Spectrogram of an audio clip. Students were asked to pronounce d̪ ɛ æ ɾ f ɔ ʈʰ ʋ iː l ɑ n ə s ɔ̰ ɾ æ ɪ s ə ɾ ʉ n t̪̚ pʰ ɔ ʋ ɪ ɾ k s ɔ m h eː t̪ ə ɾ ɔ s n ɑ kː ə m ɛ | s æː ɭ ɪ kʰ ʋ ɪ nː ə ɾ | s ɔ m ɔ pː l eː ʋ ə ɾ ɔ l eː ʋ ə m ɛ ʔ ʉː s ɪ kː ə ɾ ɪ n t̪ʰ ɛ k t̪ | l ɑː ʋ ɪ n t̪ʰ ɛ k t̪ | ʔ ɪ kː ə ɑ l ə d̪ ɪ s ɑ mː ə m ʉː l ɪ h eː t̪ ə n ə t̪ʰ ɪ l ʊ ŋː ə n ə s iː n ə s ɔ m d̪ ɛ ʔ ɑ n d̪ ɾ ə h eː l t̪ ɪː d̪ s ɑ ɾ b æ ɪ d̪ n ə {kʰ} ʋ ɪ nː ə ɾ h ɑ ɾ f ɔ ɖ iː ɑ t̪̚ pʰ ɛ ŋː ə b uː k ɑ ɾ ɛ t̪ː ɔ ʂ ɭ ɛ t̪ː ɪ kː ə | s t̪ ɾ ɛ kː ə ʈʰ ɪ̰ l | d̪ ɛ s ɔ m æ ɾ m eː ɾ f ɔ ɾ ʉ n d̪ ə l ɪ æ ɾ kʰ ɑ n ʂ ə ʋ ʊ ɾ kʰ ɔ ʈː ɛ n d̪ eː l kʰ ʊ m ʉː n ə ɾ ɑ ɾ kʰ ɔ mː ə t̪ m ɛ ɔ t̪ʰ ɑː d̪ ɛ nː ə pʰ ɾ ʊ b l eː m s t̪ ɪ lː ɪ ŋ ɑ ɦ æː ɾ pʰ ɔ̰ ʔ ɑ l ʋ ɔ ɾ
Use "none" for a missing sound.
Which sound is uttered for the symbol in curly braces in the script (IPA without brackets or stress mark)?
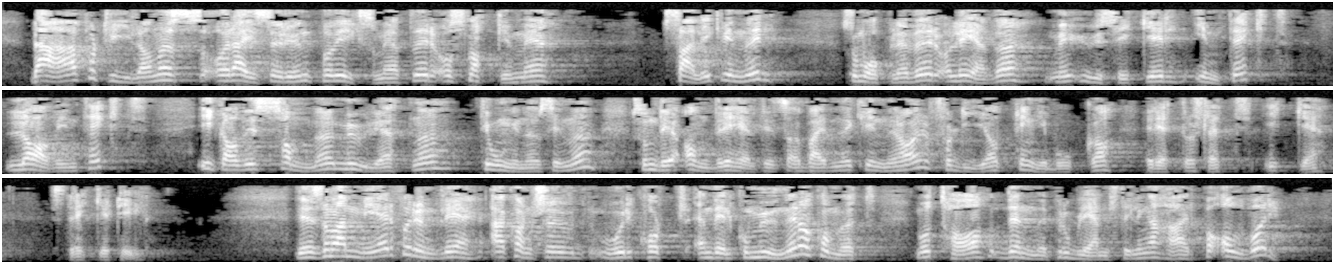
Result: kʰ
